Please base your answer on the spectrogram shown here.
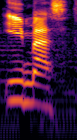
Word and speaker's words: e.Mas: It's the EMAs 7 and that's EMAS, not which is the Malay word for gold.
